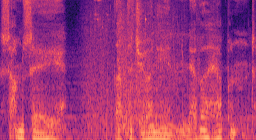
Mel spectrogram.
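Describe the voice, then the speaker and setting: Whispering in a put-on character voice, a man speaks at a fairly slow pace against clear background noise. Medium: machinima. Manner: knowing, storytelling.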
